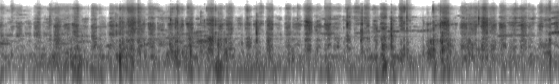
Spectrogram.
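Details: A Rottweiler puppy at play time pants hard: quick, breathy rasping huffs, roughly two per second and unevenly spaced, with rubbing and scuffling noises and bursts of human laughter around it.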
